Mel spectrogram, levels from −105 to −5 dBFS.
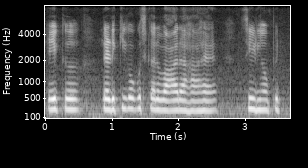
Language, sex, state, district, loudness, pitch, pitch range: Hindi, female, Punjab, Pathankot, -16 LUFS, 230 Hz, 220-240 Hz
